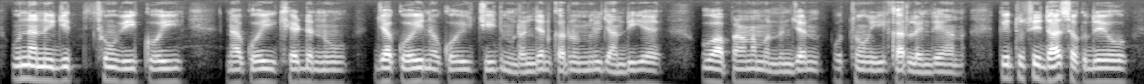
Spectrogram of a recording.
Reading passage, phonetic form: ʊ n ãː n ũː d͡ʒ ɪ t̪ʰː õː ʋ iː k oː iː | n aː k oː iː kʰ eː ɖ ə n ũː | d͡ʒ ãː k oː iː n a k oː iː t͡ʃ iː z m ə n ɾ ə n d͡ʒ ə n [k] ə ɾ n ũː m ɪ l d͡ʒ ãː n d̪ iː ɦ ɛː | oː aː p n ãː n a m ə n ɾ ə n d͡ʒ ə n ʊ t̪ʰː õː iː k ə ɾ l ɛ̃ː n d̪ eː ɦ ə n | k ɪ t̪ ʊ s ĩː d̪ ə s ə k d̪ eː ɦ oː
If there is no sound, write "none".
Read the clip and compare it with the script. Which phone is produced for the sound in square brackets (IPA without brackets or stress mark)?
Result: k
